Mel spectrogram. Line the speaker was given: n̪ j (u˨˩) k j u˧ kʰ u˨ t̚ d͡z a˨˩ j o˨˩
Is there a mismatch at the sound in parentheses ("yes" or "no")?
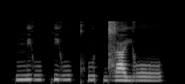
yes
